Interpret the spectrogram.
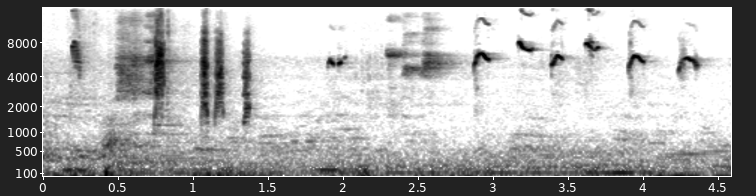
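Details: Cit keres singing as a master for training songbirds: a few sharp clicks, then a rapid series of high, thin hooked chirps repeated several times a second.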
